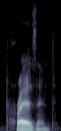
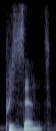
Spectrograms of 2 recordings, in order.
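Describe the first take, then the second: First: The stress is on the first syllable. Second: The stress is on the second syllable. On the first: It is used as an adjective. "If it is an adjective, it is present" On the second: It is used as a verb. "Present is a verb, so the stress is on the second syllable"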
